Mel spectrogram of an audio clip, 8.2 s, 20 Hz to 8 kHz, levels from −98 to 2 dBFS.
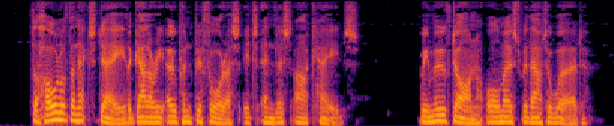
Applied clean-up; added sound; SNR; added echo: none; none; none; none.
